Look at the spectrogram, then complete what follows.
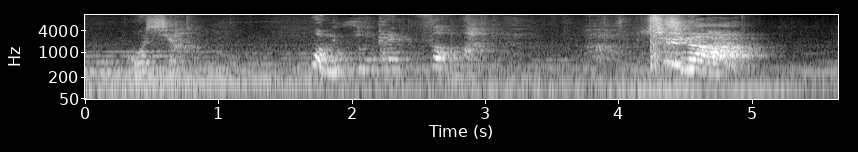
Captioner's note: speaking in a foreign language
